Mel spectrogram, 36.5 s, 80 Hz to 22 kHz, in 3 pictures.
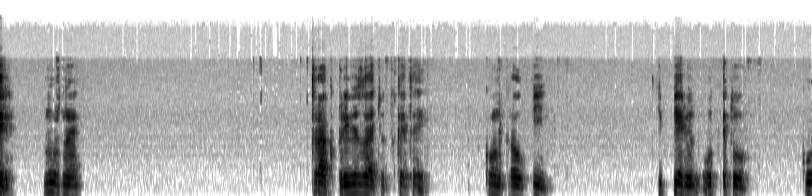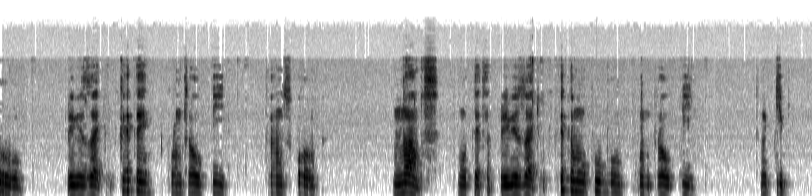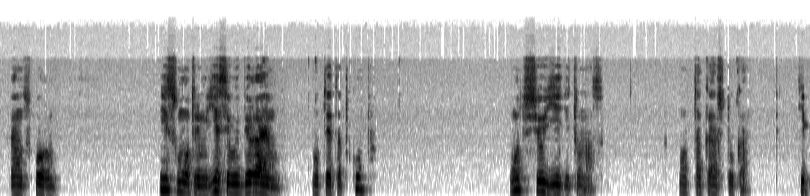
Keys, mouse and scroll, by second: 0.0 scroll up 2, 2.2-3.2 scroll down 1, 3.9 click, 4.5 click, 5.9 shift+click, 6.4 shift+click, 7.6 ctrl+p, 10.9 click, 11.3 click, 13.4 shift+click, 13.8 shift+click, 14.9 ctrl+p, 18.3 click, 19.2 scroll down 2, 20.2 shift+click, 21.8 ctrl+p, 24.2-25.4 scroll up 2, 25.4 scroll down 1, 29.1 click, 30.4 click.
